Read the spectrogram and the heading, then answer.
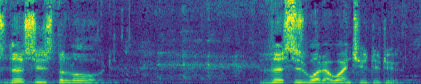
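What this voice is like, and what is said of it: South African accent. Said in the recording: “with a South African accent”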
